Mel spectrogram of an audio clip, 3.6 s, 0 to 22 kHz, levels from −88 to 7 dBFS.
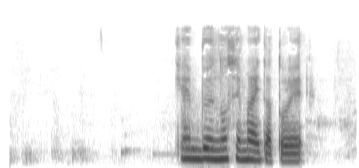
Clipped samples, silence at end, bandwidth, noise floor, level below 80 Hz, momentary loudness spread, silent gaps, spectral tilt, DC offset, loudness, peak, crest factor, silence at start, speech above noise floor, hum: under 0.1%; 0.55 s; 11.5 kHz; -63 dBFS; -76 dBFS; 7 LU; none; -6 dB/octave; under 0.1%; -24 LUFS; -10 dBFS; 16 dB; 1.75 s; 40 dB; none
